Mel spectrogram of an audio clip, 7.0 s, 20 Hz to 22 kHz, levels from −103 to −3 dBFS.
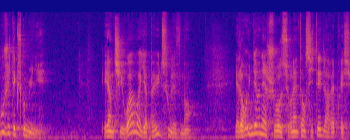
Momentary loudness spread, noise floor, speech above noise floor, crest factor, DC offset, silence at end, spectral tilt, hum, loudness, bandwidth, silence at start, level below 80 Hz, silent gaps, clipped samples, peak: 18 LU; -63 dBFS; 27 dB; 20 dB; under 0.1%; 0 s; -4 dB/octave; none; -37 LUFS; 15.5 kHz; 0 s; -68 dBFS; none; under 0.1%; -18 dBFS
